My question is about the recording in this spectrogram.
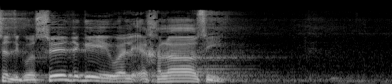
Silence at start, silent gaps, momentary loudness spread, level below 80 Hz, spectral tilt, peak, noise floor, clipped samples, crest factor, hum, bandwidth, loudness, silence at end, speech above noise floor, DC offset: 0 s; none; 9 LU; -60 dBFS; -3.5 dB/octave; -6 dBFS; -48 dBFS; under 0.1%; 16 dB; none; 13.5 kHz; -20 LUFS; 0.55 s; 27 dB; under 0.1%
